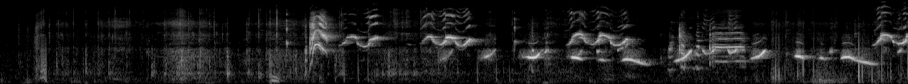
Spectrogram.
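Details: Indian ringneck parakeet talking and dancing: after a quiet start, a run of loud wavy whistles and squeaky, speech-like harmonic phrases, some sliding downward, keeps going almost without pause.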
